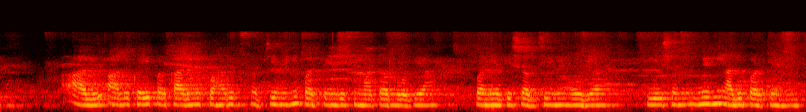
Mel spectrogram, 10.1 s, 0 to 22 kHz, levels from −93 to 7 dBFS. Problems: background sounds at intervals, continuous background conversations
